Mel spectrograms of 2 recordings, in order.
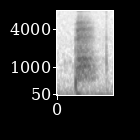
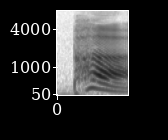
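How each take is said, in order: First: A quiet p with no vowel after it. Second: A p followed by an added uh vowel. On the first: The speaker calls it right. "P is unvoiced, so it is quiet" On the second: The speaker calls it wrong. "we might add the uh sound, as in p, which is really two sounds"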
